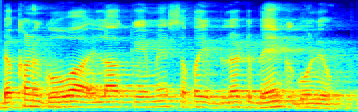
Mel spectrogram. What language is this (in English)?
Sindhi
